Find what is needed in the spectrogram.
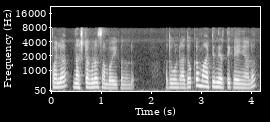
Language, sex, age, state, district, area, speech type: Malayalam, female, 30-45, Kerala, Kannur, rural, spontaneous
